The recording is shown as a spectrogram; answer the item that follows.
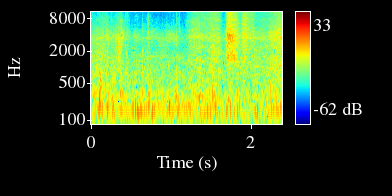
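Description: Rustling and scraping of a cardboard box with a plastic bag on top being lifted and pushed onto a bunk, with a brief sharper rustle near the end.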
